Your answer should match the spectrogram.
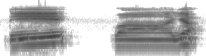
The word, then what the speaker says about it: Devaya: Devaya. De and Va are the Dirgha. We are uttering it with two matras.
